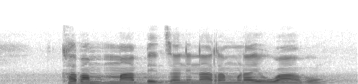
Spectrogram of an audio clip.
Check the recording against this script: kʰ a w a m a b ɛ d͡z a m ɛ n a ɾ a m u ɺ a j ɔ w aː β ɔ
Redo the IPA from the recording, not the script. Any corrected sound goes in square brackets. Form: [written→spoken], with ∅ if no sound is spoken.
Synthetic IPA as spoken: kʰ a [w→β] a m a b ɛ d͡z a [m→n] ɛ n a ɾ a m u ɺ a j ɔ w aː β ɔ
